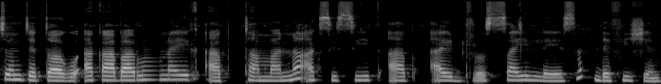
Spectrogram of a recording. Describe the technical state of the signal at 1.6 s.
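At 1.6 s you're in a call audio freeze, running from 1.45 to 1.75 s, right after "chetogu ak". The last bit of sound gets stretched into a fading buzz or hiss for roughly 140 ms, likely because delayed packets drained the jitter buffer. Speech then picks up intact at "ab taman ak sisit", just running about 140 ms later.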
